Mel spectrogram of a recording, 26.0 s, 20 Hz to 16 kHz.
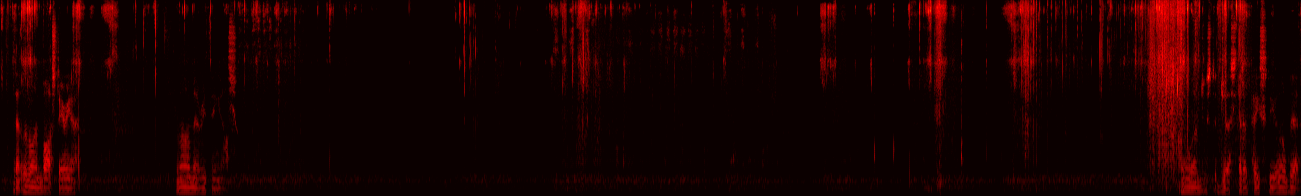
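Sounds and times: soft scratchy rubbing: 0:00.0 - 0:07.0, 0:10.9 - 0:15.8, 0:22.3 - 0:26.0
faint low room hum: 0:00.0 - 0:26.0.

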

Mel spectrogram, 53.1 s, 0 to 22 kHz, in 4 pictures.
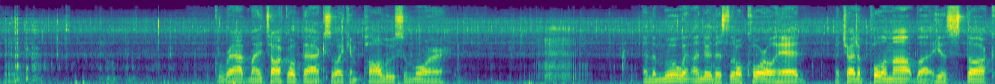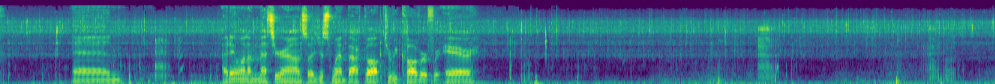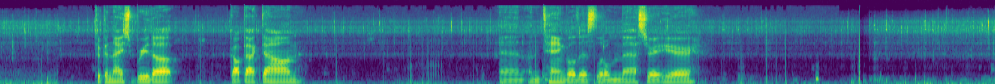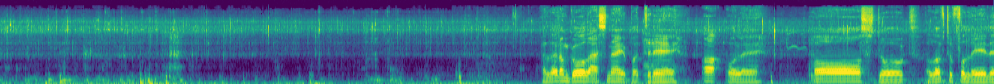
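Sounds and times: underwater rumble and hiss: 0:00.0 - 0:53.0
faint clicks: 0:19.7 - 0:27.8, 0:35.8 - 0:47.0, 0:50.0 - 0:50.6.

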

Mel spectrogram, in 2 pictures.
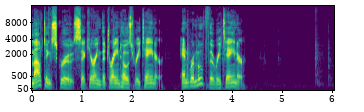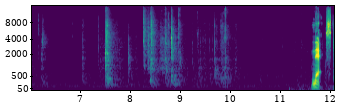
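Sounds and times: plastic knocks and rustles: 0:07.0 - 0:10.2.

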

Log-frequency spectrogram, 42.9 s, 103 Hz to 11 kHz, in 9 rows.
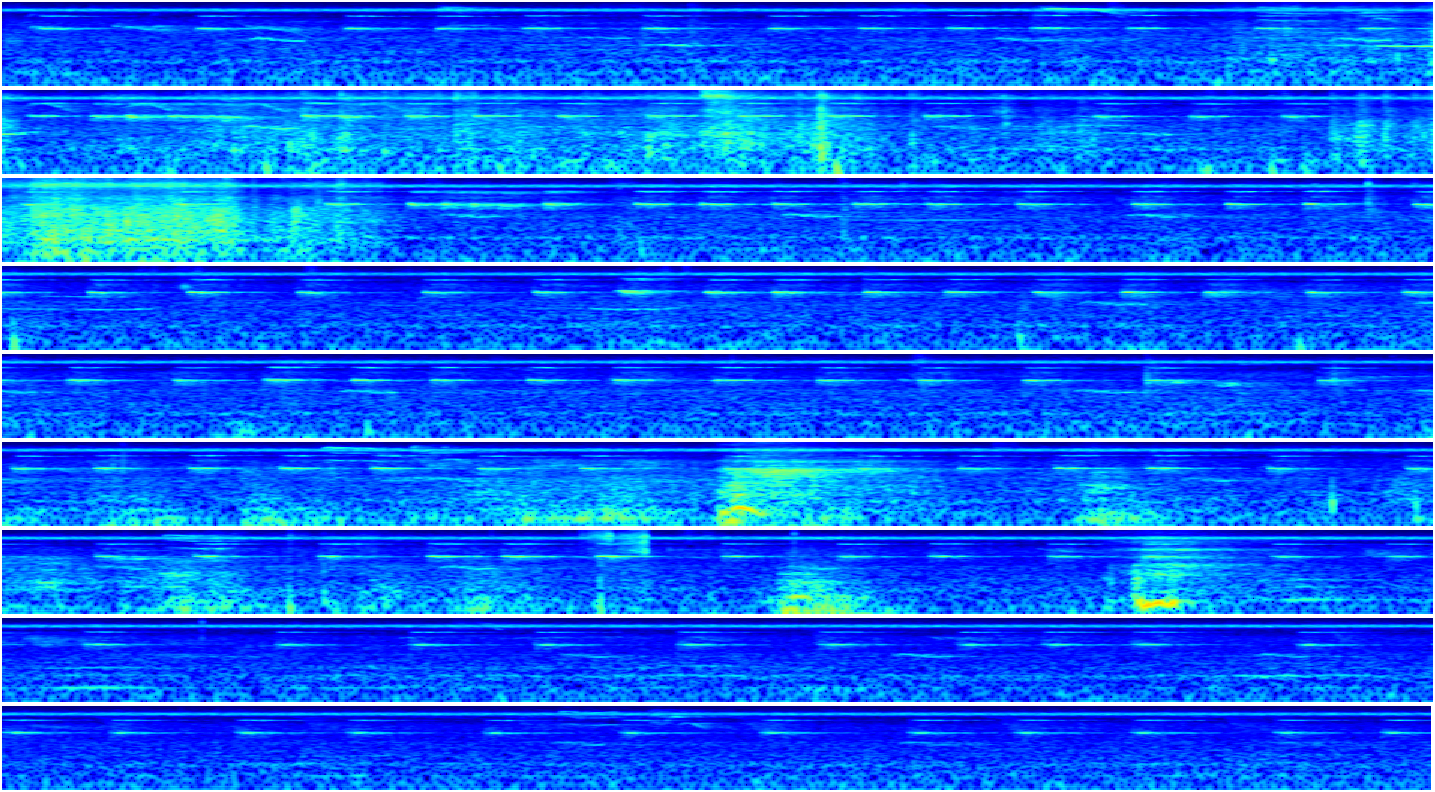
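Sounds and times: insects chirping: 0:00.0 - 0:42.9
rustling bursts: 0:05.2 - 0:10.9.

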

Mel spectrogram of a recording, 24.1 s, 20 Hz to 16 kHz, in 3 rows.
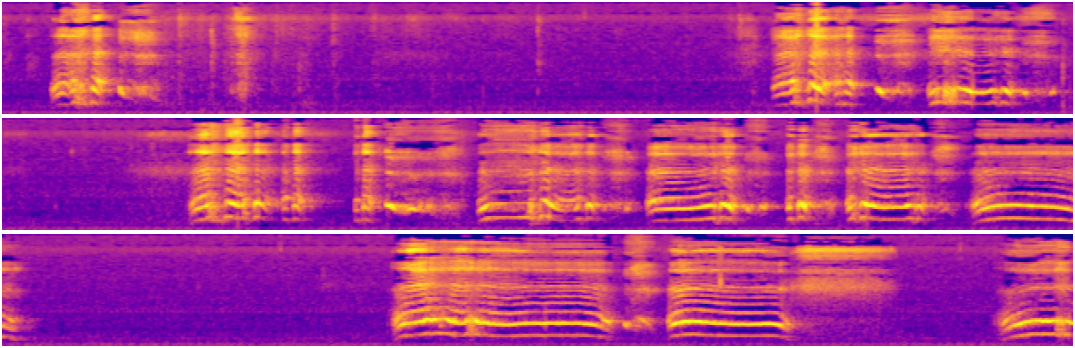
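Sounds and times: baby laughing: 0:00.4 - 0:01.2, 0:05.8 - 0:08.0, 0:09.4 - 0:16.2.

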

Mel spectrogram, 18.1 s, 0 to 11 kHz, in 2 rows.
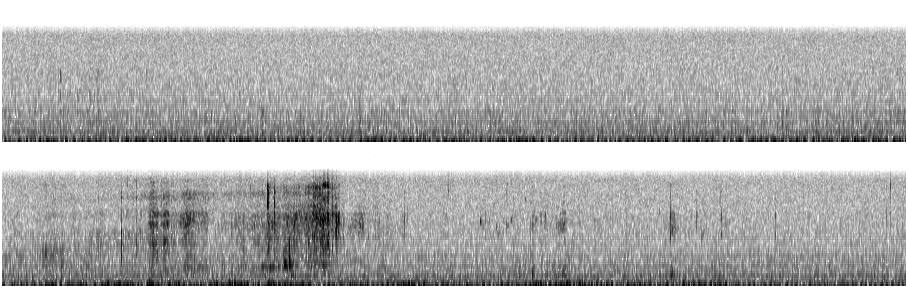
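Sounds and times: low hiss: 0:00.0 - 0:18.0
water splashing and sloshing: 0:09.2 - 0:16.4
faint ticks: 0:10.2 - 0:16.9.

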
